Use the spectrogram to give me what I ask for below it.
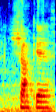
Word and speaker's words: Jacques: I believe the S at the end is silent. Jacques.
